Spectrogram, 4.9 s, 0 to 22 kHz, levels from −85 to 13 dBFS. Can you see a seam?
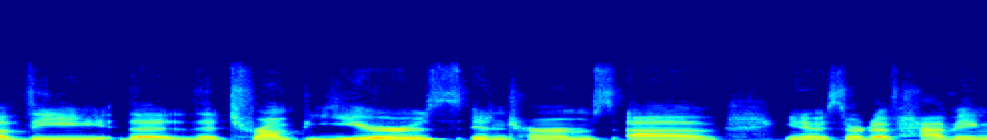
no; 0 cuts

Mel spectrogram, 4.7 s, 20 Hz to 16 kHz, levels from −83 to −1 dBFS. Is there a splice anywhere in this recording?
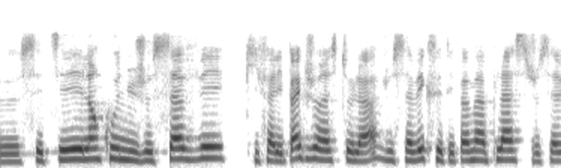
yes; 1 cut; at 2.0 s

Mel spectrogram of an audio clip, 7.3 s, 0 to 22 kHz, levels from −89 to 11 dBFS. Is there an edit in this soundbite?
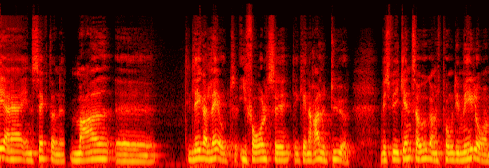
no; 0 cuts

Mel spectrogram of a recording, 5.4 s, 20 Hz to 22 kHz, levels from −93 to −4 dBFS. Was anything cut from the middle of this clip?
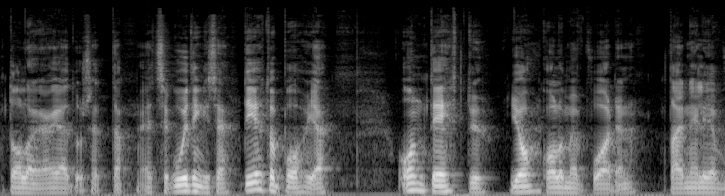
yes; 2 cuts; at 1.8 s, 4.1 s

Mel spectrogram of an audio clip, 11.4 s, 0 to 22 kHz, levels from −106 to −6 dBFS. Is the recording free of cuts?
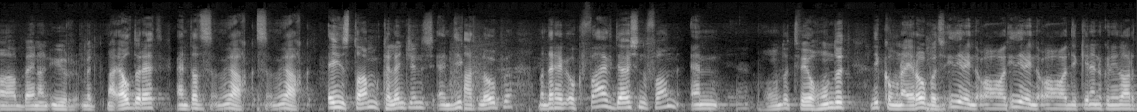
no; 6 cuts; at 0.9 s, 1.7 s, 2.6 s, 4.6 s, 7.5 s, 10.1 s

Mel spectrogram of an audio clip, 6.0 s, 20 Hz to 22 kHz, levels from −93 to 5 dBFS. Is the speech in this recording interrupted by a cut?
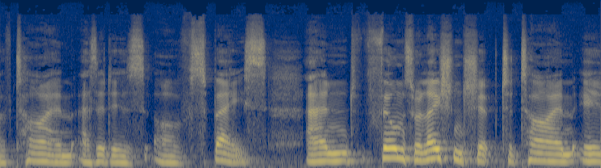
no; 0 cuts

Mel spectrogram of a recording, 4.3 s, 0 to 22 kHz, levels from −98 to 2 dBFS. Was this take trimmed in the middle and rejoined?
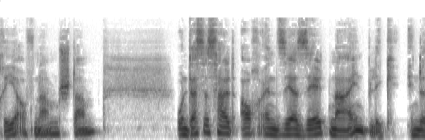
no; 0 cuts

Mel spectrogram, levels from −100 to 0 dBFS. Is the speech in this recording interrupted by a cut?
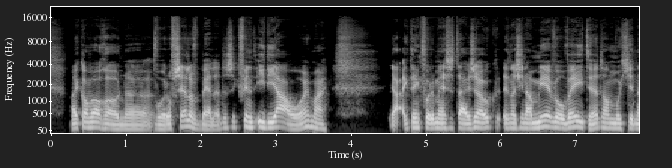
yes; 1 cut; at 1.4 s

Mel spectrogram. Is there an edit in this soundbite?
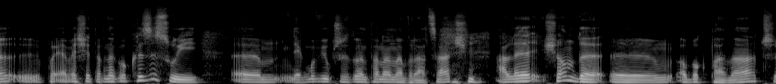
yes; 3 cuts; at 0.9 s, 3.3 s, 4.9 s

